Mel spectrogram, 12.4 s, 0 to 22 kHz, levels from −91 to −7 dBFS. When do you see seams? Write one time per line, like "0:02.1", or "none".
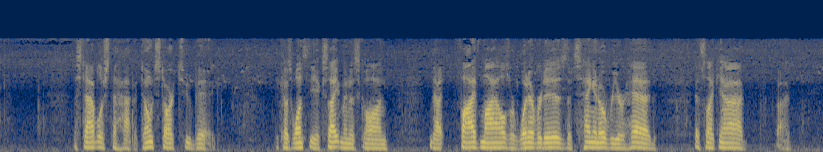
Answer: none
